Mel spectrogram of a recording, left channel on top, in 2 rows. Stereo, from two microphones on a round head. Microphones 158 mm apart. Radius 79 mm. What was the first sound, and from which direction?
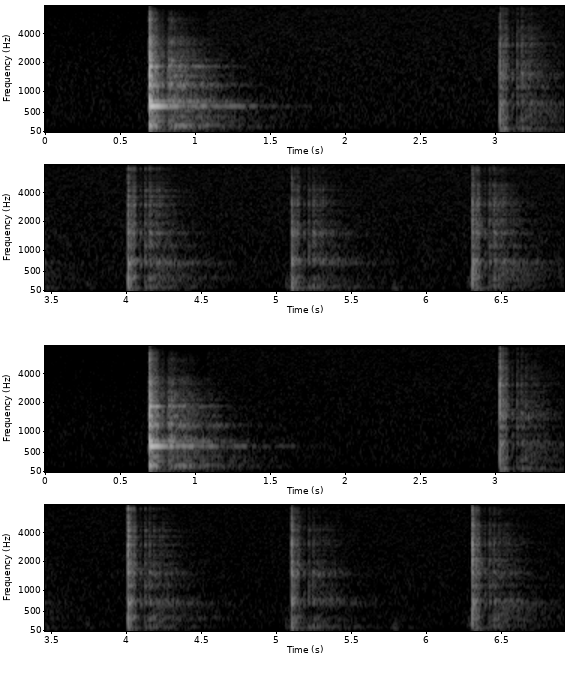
Tapping, 5° left (ahead or behind).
